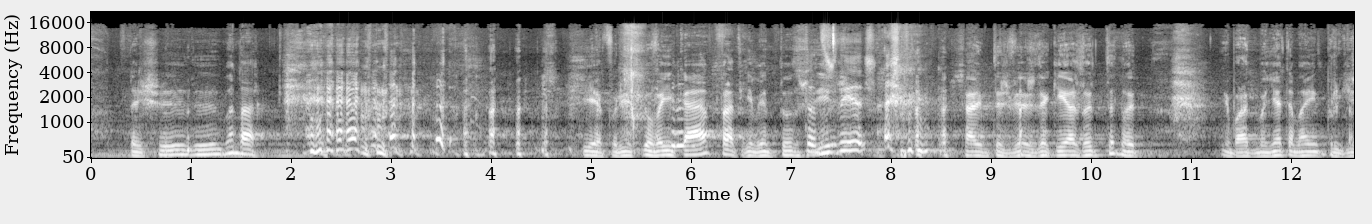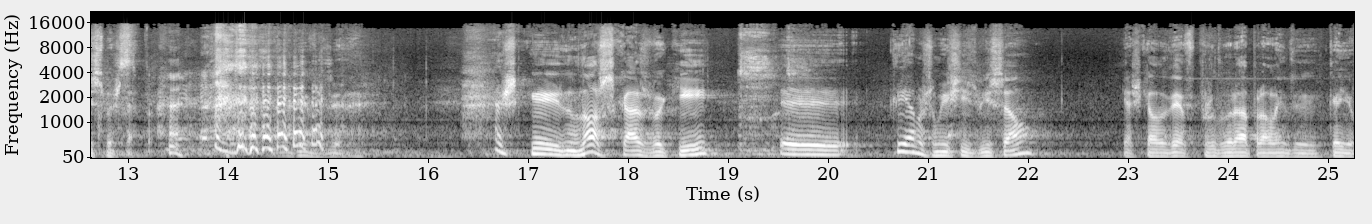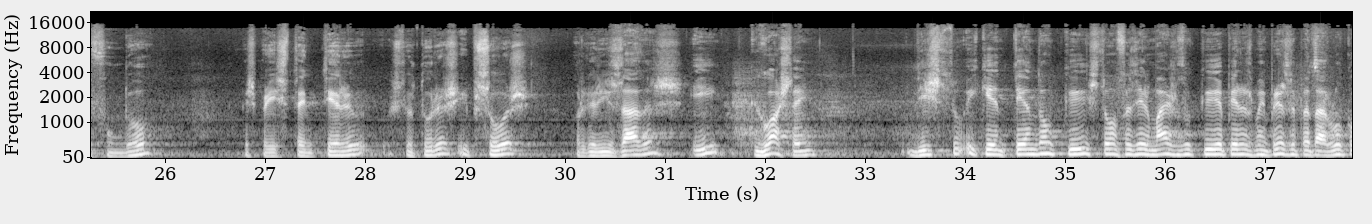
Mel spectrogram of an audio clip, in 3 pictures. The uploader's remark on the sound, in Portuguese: Episódio especial ao vivo. Gravado ao vivo no lançamento da 20ª edição do prémio Primus Inter Pares.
